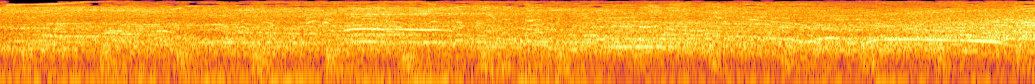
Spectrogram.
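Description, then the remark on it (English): A huge arena crowd roars steadily throughout, a dense wall of cheering, booing and shouting voices with occasional whistles rising above the din, loud and unbroken from start to finish. “Listen to this crowd. It sounds insane.”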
